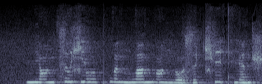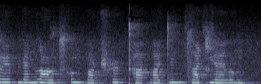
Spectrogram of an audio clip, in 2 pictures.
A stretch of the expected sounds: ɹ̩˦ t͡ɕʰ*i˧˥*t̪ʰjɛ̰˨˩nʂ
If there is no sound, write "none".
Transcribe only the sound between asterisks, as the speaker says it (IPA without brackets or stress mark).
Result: i˥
